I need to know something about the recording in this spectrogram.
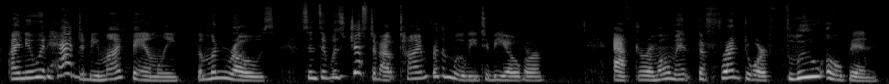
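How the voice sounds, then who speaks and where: A woman with a slightly high voice reads a storybook aloud. Her pitch moves in lively swings, and she delivers the tale expressively, as a reader for children would. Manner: animated, acting out dialogue. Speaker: librarian reading aloud to children.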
